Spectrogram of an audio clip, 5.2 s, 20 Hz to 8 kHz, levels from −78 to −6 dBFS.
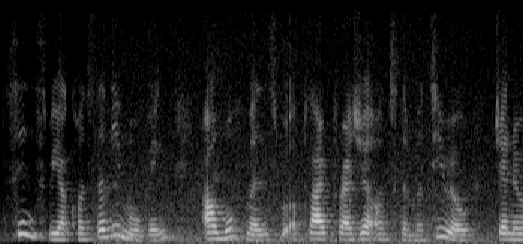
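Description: Speech recording, with no technical faults to report.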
